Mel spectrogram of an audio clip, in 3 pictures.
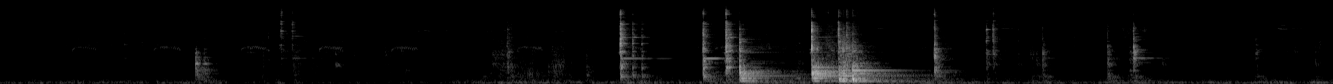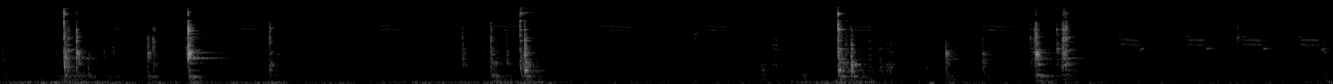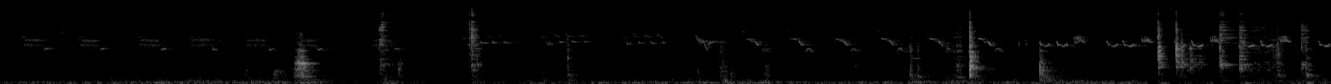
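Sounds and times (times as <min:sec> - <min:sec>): birds chirping: 0:00.0 - 0:39.9
tools clanking on metal: 0:01.2 - 0:04.0, 0:05.9 - 0:16.3, 0:20.2 - 0:24.6, 0:29.2 - 0:39.9.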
